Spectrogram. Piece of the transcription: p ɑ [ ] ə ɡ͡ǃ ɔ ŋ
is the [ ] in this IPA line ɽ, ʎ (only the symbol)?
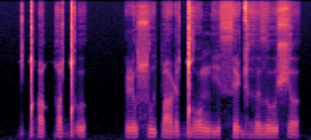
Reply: ɽ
